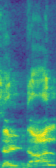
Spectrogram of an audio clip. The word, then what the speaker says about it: Kjeldahl: ज्यादा टेस्ट किए थे, तो इसकी स्पेलिंग है KJELDAHL, जल्डाल अमोनिया इसको हम बोलते हैं।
